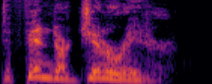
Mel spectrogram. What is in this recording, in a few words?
Defend Generator, Male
